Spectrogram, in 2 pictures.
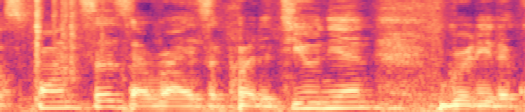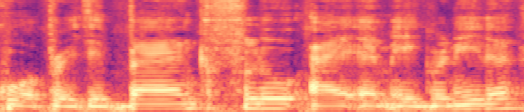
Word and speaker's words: Grenada: So today, like we Germans say, we are in Grenada. But I heard in English it's called Grenada. Say it right. Grenada. Say it right. Grenada. That's right. Grenada. There we go. Say it right. It's Grenada. It's not Grenada.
